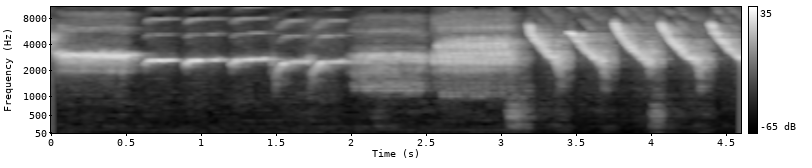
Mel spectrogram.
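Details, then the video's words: Canary singing, used for training young birds: a varied run of pure whistled notes, then a buzzy rolling trill and fast descending sweeping notes repeated about three per second. "CANARY SINGING - Serinus canaria | كناري | canarios"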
